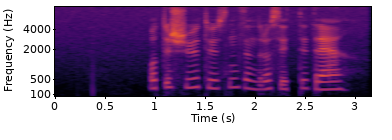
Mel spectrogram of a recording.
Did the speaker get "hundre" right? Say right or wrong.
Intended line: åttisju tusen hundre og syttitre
right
